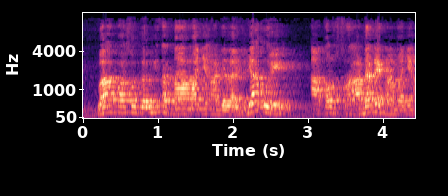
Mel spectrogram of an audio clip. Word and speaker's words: Yahweh: Kalau nama Tuhan itu adalah Yod He Waw He, yang saya bacanya itu sama kayak orang-orang Ibrani baca ya, yaitu Yahweh.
